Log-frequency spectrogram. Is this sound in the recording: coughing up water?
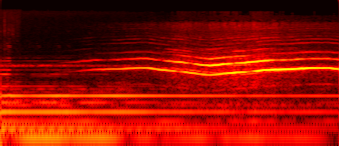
no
